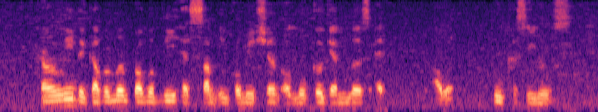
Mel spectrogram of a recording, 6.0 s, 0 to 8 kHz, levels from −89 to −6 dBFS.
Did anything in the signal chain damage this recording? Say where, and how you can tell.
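Yes. The damage happens in the call processing stage, at the noise suppressor. You get noise suppressor artifacts across the whole clip. The room noise, sitting about 14 dB under the speech, gets pulled down by about 21 dB whenever the speech pauses and swells back up underneath it.

There's also speech cut by the noise suppressor, in four stretches: 0.77 to 1.05 s, 1.29 to 3.85 s, 4.25 to 4.54 s, and 4.92 to 5.68 s. Quiet parts of the speech dip by about 18 to 21 dB, so soft consonants and word tails come out swallowed or faint. The damage adds up to around a second in the long middle stretch, under half a second in the last one, and only brief moments in the other two. The suppressor is mistaking low-level speech for steady noise and turning it down along with the background.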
